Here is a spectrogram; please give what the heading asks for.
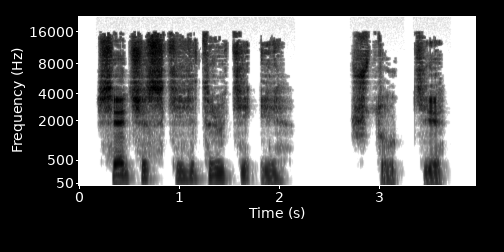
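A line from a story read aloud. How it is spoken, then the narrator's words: Uncertain reading aloud. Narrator (Russian): неуверенно зачитала она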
